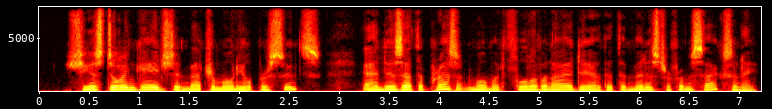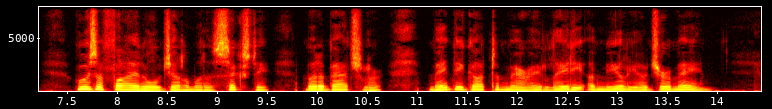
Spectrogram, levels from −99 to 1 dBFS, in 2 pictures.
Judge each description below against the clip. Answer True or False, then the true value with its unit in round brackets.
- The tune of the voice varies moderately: True (3.8 semitones)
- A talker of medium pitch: True (150 Hz)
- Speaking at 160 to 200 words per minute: True (170 wpm)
